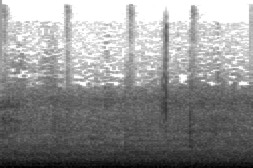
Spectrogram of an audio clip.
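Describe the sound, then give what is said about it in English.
A bus idles at a bus stop, its steady low engine rumble droning continuously and fairly loud, with no speech over it. “I ran for the bus now. The bus is sitting here.”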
